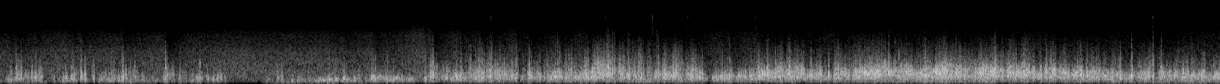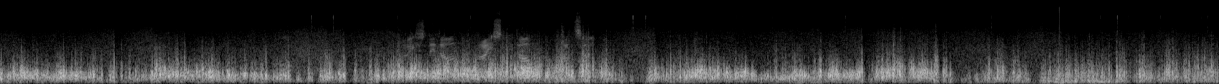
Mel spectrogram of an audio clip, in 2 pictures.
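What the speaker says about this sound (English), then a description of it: "Gust at the moment, still about 30, 32." Strong, gusty wind at Newcastle International Airport roars steadily across the microphone, loud and continuous with brief lulls, while someone talks over it.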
